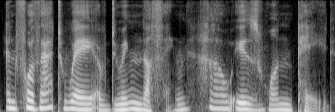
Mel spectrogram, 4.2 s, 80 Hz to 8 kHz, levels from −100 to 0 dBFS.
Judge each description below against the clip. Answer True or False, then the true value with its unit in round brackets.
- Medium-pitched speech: True (150 Hz)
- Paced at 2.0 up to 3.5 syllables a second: True (3.3 syllables/s)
